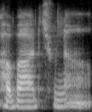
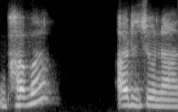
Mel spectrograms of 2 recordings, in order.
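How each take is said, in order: First: The two words are merged into one. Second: The two words are said separately. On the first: "ಕೂಡಿ" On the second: "ಇದನ್ನ ಬಿಡಿಸಿದಾಗ"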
